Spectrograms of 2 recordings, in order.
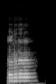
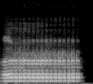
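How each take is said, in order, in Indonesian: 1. R digetarkan dengan satu ketukan. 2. R digetarkan dengan dua ketukan. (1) "tu satu" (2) "Kalau dua"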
